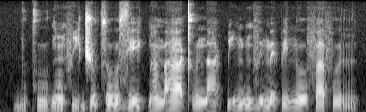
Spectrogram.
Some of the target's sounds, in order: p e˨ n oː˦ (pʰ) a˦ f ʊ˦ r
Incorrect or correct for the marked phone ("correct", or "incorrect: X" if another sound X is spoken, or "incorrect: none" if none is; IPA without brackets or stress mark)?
incorrect: f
